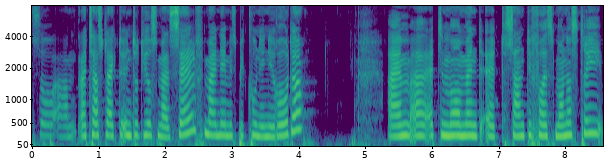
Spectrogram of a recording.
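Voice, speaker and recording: An older Austrian woman with an accent, speaking as a Buddhist nun to a retreat group. She is chatty and keeps checking in with "yeah?", and her fairly high voice is soft and mellow. She holds a handheld mic, and the sound is dry and close. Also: clean tone, no room sound. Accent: Austrian German. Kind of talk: retreat talk, personal story. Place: large dim hall, seated on a low stage. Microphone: handheld microphone.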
